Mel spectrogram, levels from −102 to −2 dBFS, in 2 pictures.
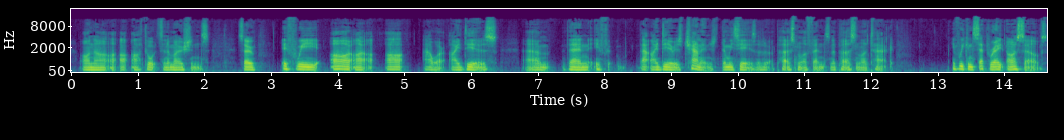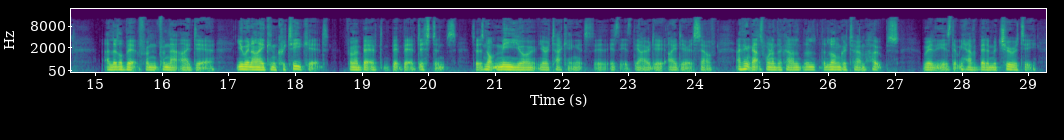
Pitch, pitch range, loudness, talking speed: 115 Hz, 105-120 Hz, -22 LUFS, 200 wpm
